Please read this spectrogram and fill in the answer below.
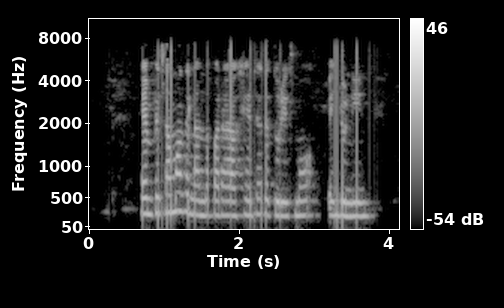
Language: Spanish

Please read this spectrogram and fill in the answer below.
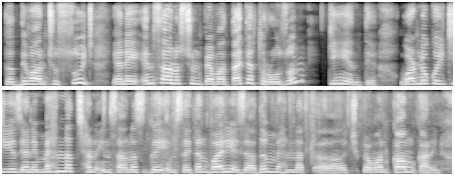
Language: Kashmiri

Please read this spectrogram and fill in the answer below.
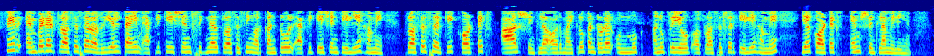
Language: Hindi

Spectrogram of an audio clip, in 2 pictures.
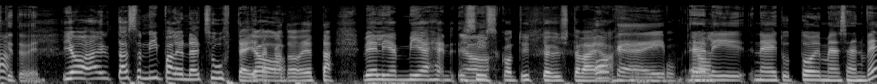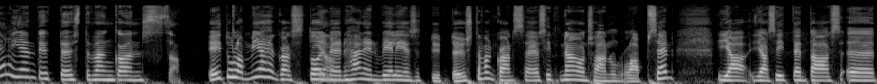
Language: Finnish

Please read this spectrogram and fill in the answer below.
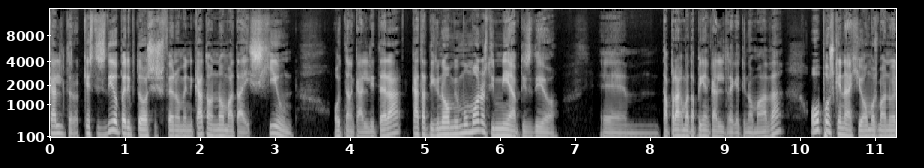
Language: Greek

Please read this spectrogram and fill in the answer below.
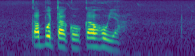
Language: Southern Sotho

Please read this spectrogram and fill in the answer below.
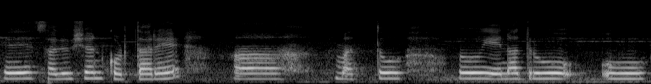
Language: Kannada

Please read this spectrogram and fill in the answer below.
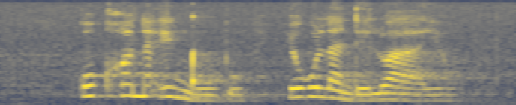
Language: Zulu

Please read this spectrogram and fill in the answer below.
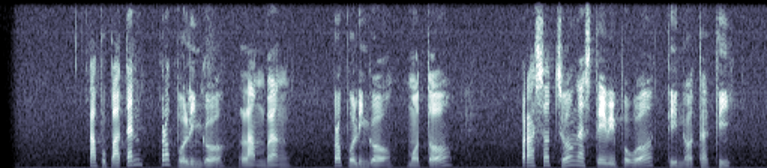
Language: Javanese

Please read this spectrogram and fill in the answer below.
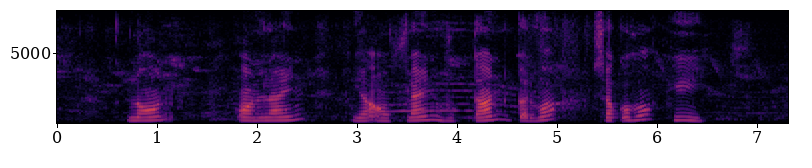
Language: Magahi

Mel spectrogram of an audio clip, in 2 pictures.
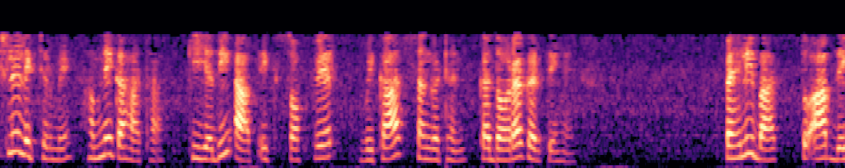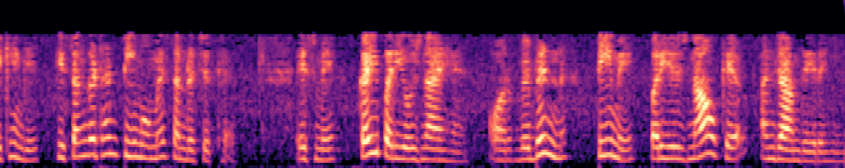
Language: Hindi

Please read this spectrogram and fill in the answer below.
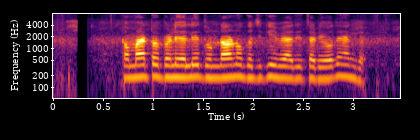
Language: Kannada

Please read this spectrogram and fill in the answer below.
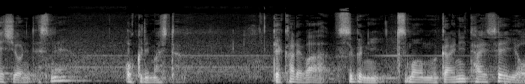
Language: Japanese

